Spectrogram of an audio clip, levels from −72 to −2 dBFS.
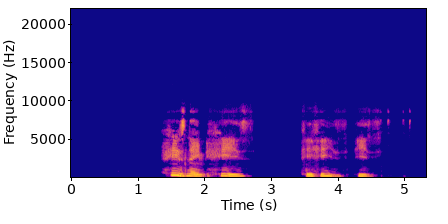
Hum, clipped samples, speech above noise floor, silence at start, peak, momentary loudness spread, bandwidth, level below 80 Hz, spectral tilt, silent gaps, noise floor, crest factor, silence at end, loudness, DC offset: none; under 0.1%; 65 dB; 1.4 s; 0 dBFS; 14 LU; 9.6 kHz; -58 dBFS; -4 dB/octave; none; -81 dBFS; 18 dB; 0.8 s; -16 LUFS; under 0.1%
